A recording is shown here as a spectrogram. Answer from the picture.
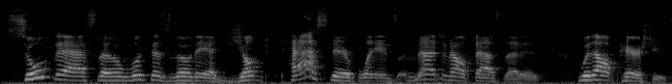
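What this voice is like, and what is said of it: Odd Southern US Georgia accent. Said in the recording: “my weird Georgian northern accent coming out ... I sound like I'm not from this planet. It's very odd.”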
